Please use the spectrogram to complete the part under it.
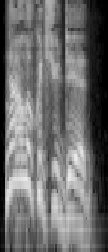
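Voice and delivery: high, loud accusing snap; snapped. A narrator's reading. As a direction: snap at a brother in blame. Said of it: "I snapped at Walter".

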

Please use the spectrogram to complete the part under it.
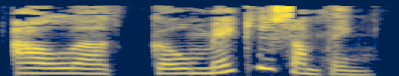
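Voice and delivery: Claire. A narrator's reading.

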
